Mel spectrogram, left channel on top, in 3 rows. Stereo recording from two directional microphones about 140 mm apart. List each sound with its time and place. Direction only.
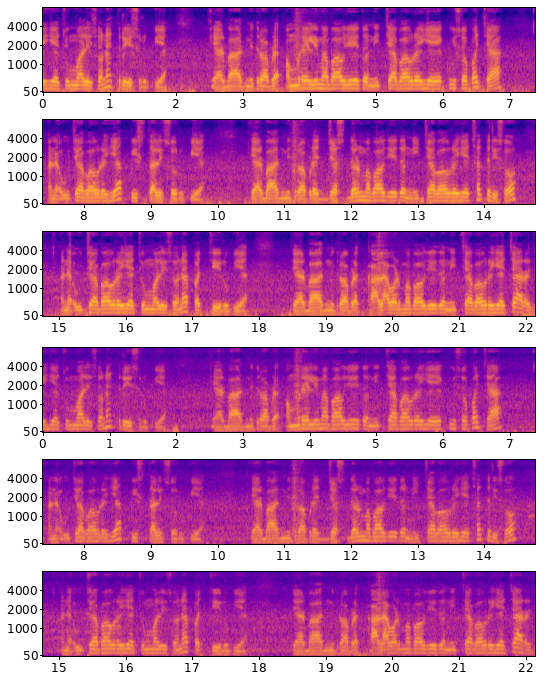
0.0 s speech: 50° left (ahead or behind)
